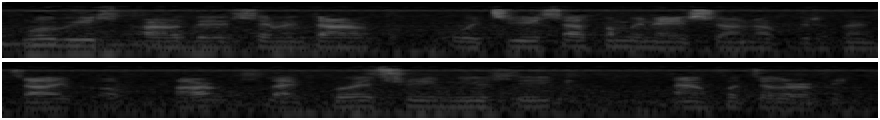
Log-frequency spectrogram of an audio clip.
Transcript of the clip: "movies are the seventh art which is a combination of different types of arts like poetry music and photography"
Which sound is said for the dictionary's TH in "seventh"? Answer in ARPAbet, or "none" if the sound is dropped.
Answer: T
